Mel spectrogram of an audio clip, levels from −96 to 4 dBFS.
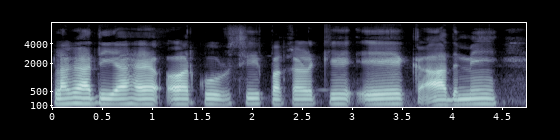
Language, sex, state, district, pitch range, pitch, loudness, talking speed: Hindi, male, Jharkhand, Deoghar, 130-140 Hz, 135 Hz, -19 LUFS, 115 wpm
